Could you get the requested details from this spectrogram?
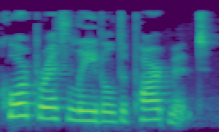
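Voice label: "corporate legal department", English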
